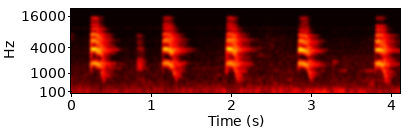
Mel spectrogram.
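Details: Healthy African grey parrot chicks kept as pets: loud harsh rasping squawks, each falling in pitch, repeated about once a second, five in a row, with faint low rumbling between.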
